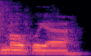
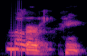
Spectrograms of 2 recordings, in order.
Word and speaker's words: Mowgli: Thanks, Moglia. Mowgli. Thanks, Mowgli. Yeah. I'll never remember it. I know. I also often get it wrong, despite knowing absolutely how it's pronounced.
